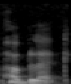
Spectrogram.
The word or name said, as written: public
